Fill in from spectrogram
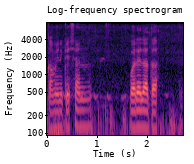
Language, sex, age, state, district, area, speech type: Goan Konkani, male, 18-30, Goa, Sanguem, rural, spontaneous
